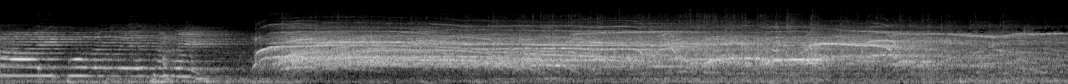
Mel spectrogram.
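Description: A girl's voice for about two seconds, then a loud burst of many children shouting and cheering together that begins about two and a half seconds in and stays loud.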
